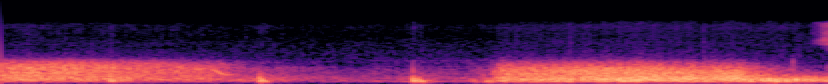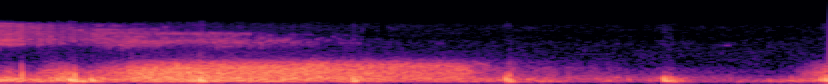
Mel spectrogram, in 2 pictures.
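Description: Loud, rough, dry breath noise in long repeated cycles with a few faint clicks, consistent with harsh breath sounds.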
